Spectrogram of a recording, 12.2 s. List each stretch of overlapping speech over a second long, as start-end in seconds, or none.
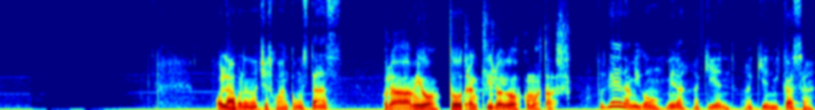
none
